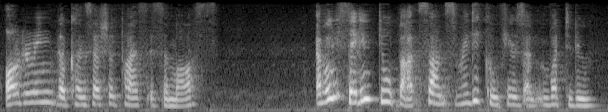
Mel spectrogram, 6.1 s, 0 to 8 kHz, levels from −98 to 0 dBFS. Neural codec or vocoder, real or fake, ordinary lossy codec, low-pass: codec, 16 kHz, 1.1 kbps, Voila-Tokenizer; fake; none; 7.2 kHz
